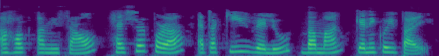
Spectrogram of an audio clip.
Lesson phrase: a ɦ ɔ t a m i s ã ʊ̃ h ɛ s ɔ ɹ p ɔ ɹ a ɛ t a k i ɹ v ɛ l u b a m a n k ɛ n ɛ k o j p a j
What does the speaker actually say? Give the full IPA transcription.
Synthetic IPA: a ɦ ɔ k a m i s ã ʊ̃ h ɛ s ɔ ɹ p ɔ ɹ a ɛ t a k i ɹ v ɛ l u b a m a n k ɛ n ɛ k o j p a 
